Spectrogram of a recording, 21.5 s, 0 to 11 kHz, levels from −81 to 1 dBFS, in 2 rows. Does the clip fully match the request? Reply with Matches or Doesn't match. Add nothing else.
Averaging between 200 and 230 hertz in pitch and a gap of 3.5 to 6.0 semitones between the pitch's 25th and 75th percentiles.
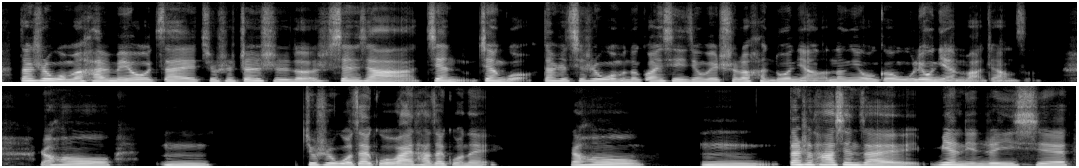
Doesn't match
